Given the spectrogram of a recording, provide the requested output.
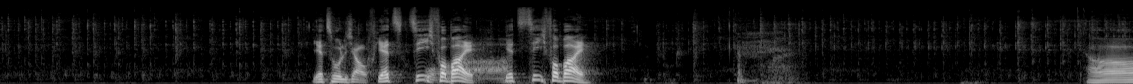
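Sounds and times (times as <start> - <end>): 
plastic game controller buttons being mashed: 0.0 - 3.1, 5.4 - 11.3
speech: 3.1 - 6.0, 10.9 - 11.3.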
